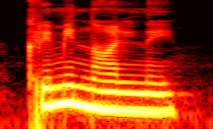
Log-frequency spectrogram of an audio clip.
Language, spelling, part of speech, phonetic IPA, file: Ukrainian, кримінальний, adjective, [kremʲiˈnalʲnei̯], Uk-кримінальний.ogg
- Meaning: criminal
